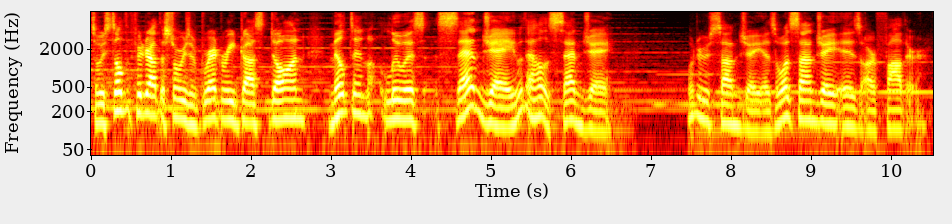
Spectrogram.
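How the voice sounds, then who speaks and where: A man doing casual livestream game commentary, musing aloud haltingly and breaking into exclamations. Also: a little high, lively intonation, a bit bright, soft background music. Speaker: game streamer.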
